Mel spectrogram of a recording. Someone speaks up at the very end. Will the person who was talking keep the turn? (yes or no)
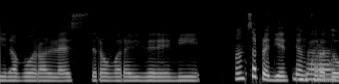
yes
